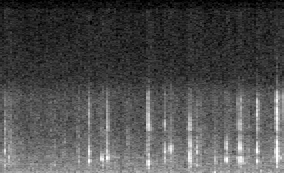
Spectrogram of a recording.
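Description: Faint computer keyboard typing: a quick run of about a dozen soft keystrokes.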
